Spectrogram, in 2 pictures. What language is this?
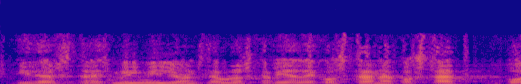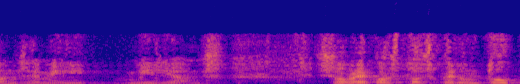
Catalan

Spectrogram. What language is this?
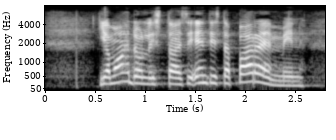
Finnish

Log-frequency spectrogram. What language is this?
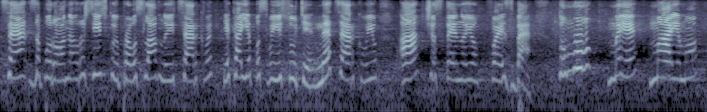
Ukrainian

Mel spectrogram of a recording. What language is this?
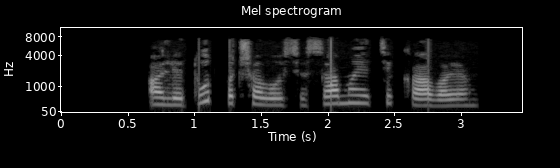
Belarusian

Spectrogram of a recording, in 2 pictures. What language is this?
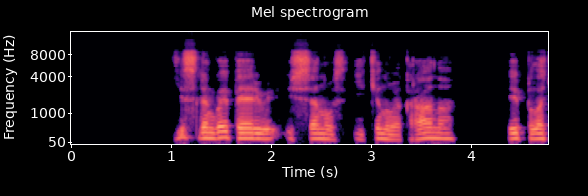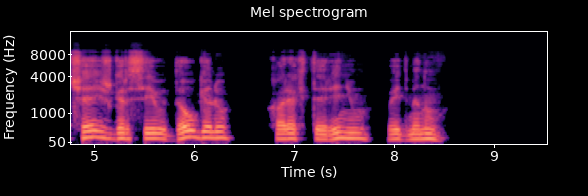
Lithuanian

